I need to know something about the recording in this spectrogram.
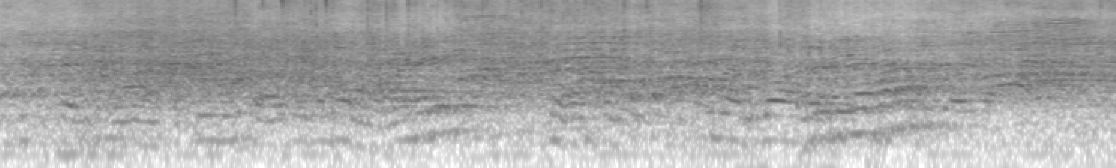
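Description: A crowd of young people chatters and laughs outdoors.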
